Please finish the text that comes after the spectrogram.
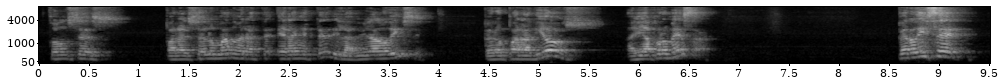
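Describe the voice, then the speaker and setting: A male pastor from Puerto Rico with a Puerto Rican accent, preaching a fervent sermon that swings between loud declarations and low asides. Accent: Puerto Rican Spanish. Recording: echoey room, voice from far off mic.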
